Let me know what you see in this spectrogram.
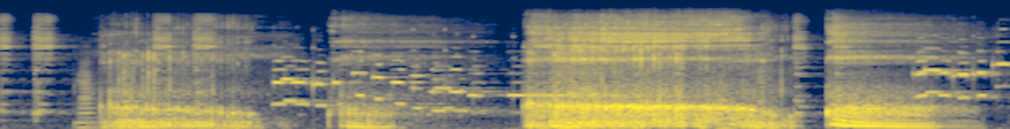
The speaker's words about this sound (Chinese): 鼾声大的窗户都震颤了。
